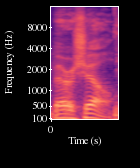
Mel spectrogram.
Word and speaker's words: Baruchel: Also, Jay Baruchel. – I never know how to pronounce his name. – Baruchel.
